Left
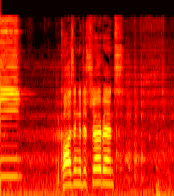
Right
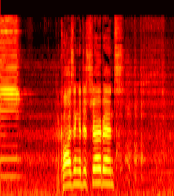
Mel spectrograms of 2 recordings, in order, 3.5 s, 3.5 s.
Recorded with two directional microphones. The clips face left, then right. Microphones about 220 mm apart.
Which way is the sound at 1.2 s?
10° right (ahead or behind).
